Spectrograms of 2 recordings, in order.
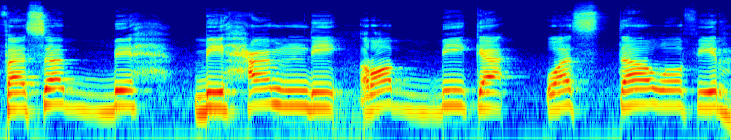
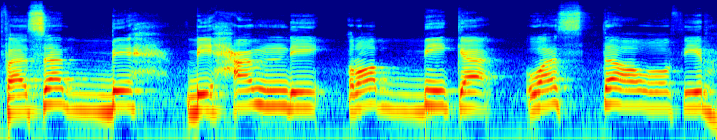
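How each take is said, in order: Both takes have the same delivery.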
